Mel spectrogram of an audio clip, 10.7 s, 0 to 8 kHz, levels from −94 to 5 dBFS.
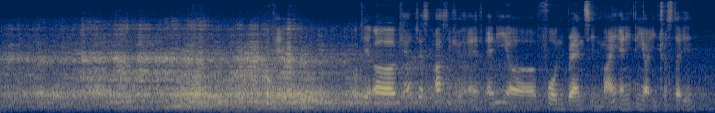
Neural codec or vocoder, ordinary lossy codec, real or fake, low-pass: none; none; real; none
